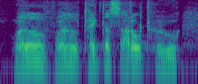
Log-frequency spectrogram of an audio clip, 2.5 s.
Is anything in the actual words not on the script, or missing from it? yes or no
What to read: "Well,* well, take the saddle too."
no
